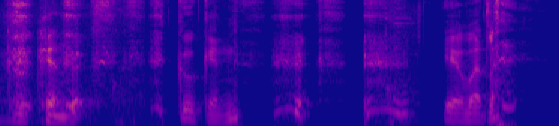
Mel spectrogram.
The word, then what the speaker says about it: Kuchen: the German teachers usually use is the word kuchen, Okay. and then especially as an Indonesian, like the way like German alphabet is pronounced pretty similar.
